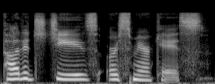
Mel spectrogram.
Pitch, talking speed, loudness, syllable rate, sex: 225 Hz, 110 wpm, -16 LUFS, 4.5 syllables/s, female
